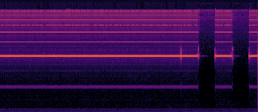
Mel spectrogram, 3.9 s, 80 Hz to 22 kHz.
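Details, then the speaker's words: ZOLL M Series defibrillator after a shock: a continuous tone for 10 seconds, then intermittent beeping for 5 seconds. The shock must be delivered within this 15-second interval or the unit disarms. "a continuous tone will sound for 10 seconds followed by an intermittent beeping for 5 seconds"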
